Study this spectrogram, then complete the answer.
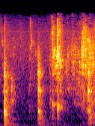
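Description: Apple juice concentrate splashes and gurgles in uneven glugs as it is poured into a batch of mead, close and fairly loud.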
